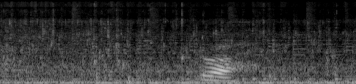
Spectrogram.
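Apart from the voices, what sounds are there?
pouring water into a pond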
